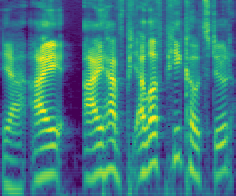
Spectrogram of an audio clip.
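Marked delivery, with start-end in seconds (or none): none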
